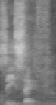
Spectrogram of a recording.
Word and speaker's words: Z-SAV: the lab we have something called z safe and it's actually spelled z-sav so we took a little liberty on the pronunciation of sab safe what it stands for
